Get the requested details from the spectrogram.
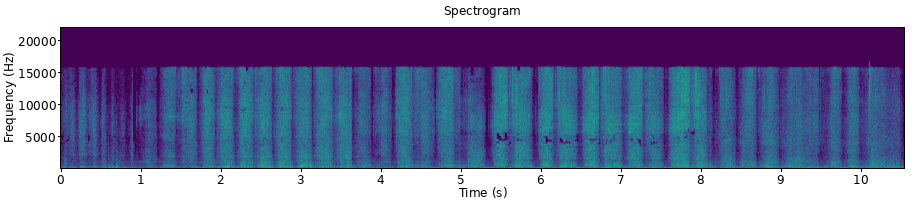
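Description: A brush scrubs quickly back and forth against a shoe's sole.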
